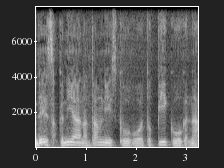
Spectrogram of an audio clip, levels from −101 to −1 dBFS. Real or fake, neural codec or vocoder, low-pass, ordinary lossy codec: fake; codec, 16 kHz, 0.4 kbps, LongCat-Audio-Codec; none; none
